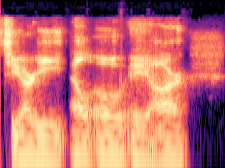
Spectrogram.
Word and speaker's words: Treloar: You can connect to me personally on LinkedIn, just Treloar, as you spelled or pronounced it, it's Treloar at Orbita.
